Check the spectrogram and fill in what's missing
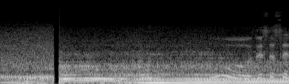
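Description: A 2020 Toyota Supra's HKS exhaust idles in normal mode with a deep, throaty rumble nearby, then swells as the engine revs up.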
